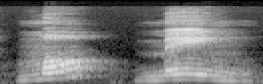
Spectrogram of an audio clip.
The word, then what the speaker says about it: momento: Momento. Então, contando de trás para frente, última, penúltima. Então, a penúltima sílaba da palavra momento é a mais forte.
